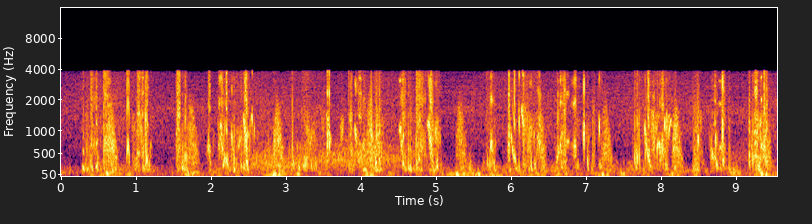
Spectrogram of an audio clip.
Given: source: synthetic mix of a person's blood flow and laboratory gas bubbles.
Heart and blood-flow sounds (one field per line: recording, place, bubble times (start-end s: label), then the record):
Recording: Doppler ultrasound of blood flow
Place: subclavian vein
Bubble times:
0.27-0.72 s: bubbles
0.85-1.23 s: bubbles
1.52-1.73 s: bubbles
1.93-2.06 s: bubbles
2.08-2.64 s: bubbles
2.82-2.87 s: bubbles
3.02-3.78 s: bubbles
3.84-4.32 s: bubbles
4.50-5.07 s: bubbles
5.66-5.83 s: bubbles
5.92-6.42 s: bubbles
6.58-7.25 s: bubbles
7.61-8.24 s: bubbles
8.42-8.58 s: bubbles
8.64-8.95 s: bubbles
9.16-9.50 s: bubbles
From the record:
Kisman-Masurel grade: 342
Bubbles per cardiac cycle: rolling drumbeat, 9 or more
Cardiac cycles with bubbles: 100%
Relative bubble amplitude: moderate (0.250 to 0.450)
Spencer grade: 3 (all of the cardiac periods contain showers or single bubble signals, but not dominating or overriding the cardiac motion signals)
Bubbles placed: anywhere in the cardiac cycle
